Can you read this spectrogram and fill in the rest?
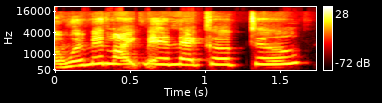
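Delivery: ordinary talk, nothing marked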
